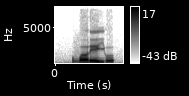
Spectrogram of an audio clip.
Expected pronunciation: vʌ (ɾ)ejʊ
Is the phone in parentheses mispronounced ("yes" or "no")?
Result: no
